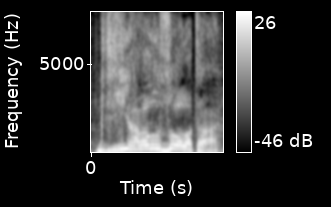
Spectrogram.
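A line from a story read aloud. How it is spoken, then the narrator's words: Shrill squeal. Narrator (Russian): взвизгнул Роди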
